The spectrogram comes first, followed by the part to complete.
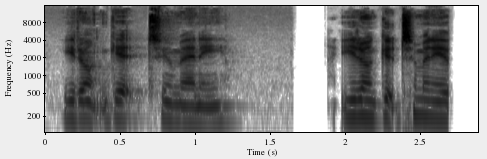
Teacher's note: The word to, even though it's a content word, it's said pretty quickly. The U vowel is pretty fast before a little bit of stress on many.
